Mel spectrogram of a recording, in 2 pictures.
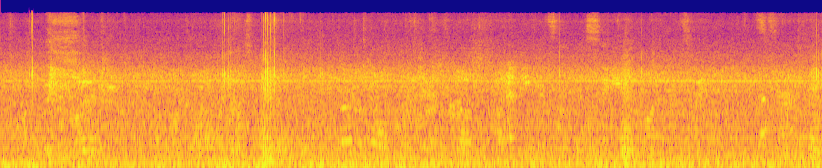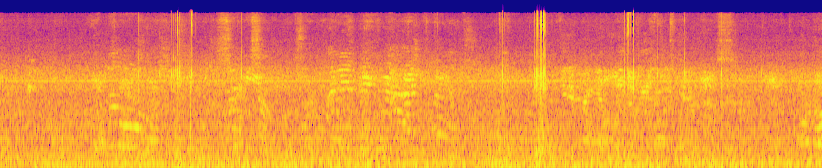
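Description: Steady low rumble of a Walt Disney World Mark VI monorail running along its beam, heard from inside the passenger cabin, with a few short clicks. People talk indistinctly in the background.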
